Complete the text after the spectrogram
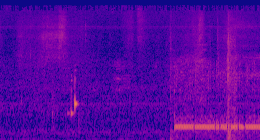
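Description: A couple of quick phone keypad beeps sound, followed by a steady, continuous call tone from a phone line that holds until the end, with no voices present.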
